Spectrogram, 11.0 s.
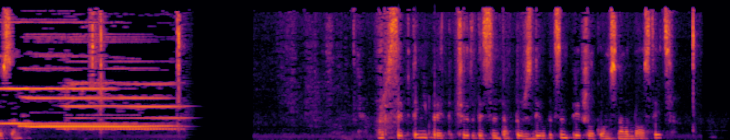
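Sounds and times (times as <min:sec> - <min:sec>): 
speech: 0:00.0 - 0:00.8, 0:05.7 - 0:10.2
electric bell rung in a parliament chamber to call a vote: 0:00.0 - 0:03.1.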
